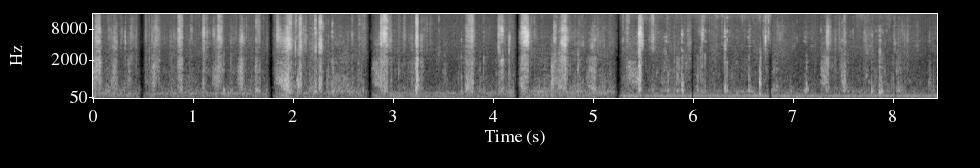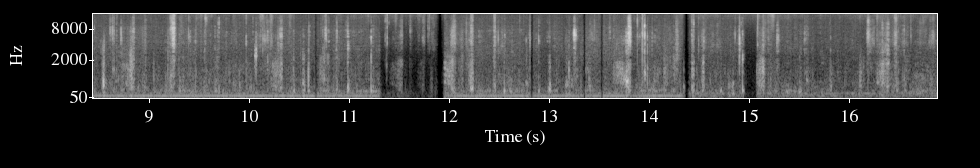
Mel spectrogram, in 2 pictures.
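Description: Close-miked chewing and mouth sounds as soft, cream-filled cake and bread are bitten and chewed: a dense, irregular run of wet smacks and small clicks.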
